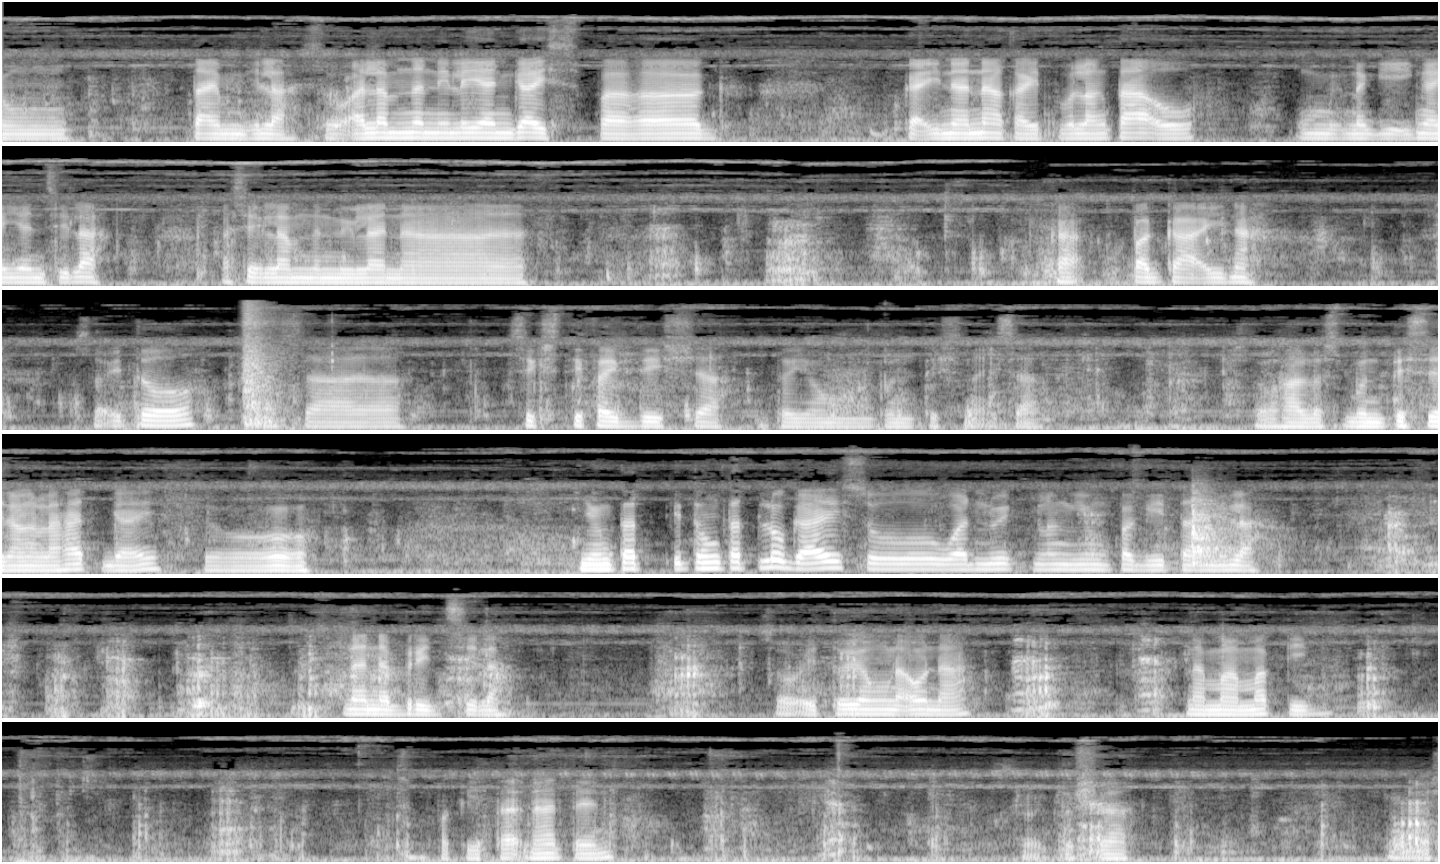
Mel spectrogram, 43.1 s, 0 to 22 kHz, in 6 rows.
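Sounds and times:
pigs grunting: 3.5 - 24.7, 25.6 - 31.4, 32.0 - 43.0.

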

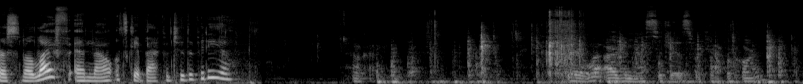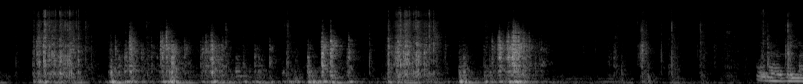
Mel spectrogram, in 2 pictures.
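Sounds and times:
cards shuffling: 4.1 - 16.0.

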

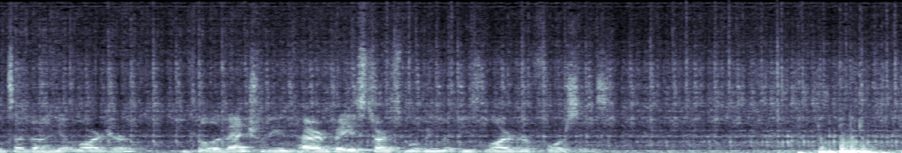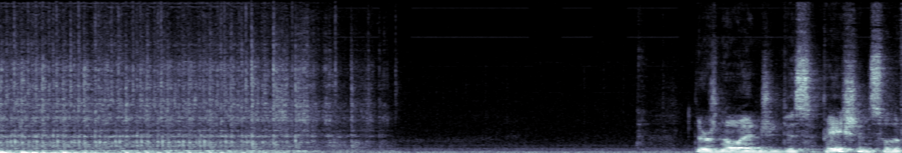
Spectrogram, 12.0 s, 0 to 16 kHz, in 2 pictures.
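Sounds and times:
small electric motor running: 0.0 - 8.7
frame rattling: 5.3 - 6.4.

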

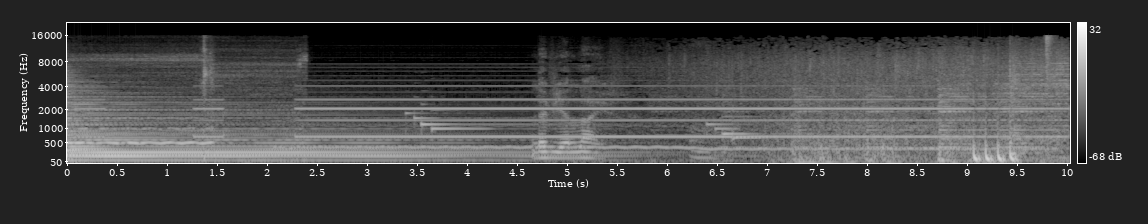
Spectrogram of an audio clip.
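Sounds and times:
held synthesizer tones: 2.3 - 9.8
crackling hiss: 6.2 - 10.0.

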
